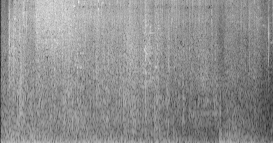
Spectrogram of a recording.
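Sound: explosion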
